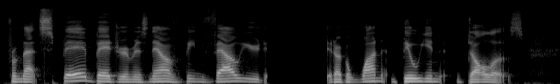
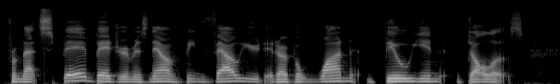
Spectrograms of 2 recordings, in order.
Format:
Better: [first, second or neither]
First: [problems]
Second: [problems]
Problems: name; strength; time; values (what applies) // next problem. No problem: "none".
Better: second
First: audio freezing; at 2.5 s for 0.5 s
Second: none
